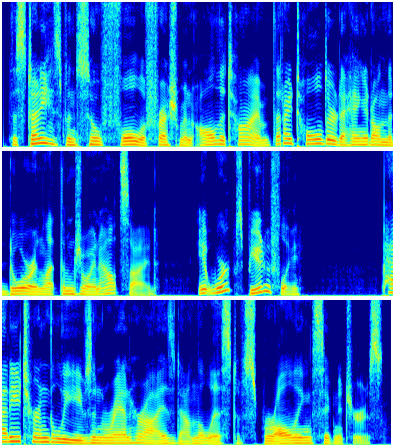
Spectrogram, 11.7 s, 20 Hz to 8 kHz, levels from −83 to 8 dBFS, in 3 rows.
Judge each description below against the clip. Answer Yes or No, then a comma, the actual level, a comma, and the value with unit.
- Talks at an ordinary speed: No, fast, 220 wpm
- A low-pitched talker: No, medium, 170 Hz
